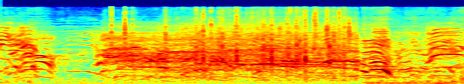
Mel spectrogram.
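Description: Young voices cheer loudly after a goal.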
